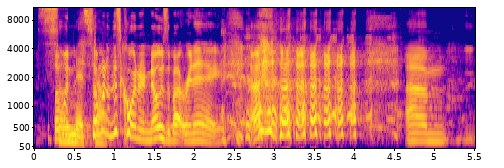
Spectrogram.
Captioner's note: laughs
